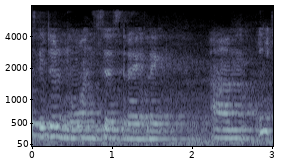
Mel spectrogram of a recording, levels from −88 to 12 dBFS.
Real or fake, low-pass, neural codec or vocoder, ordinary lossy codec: fake; 7.2 kHz; codec, 16 kHz, 16 kbps, FreqCodec, smaller model; AAC, 32 kbps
